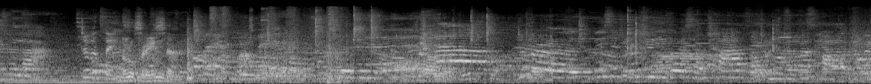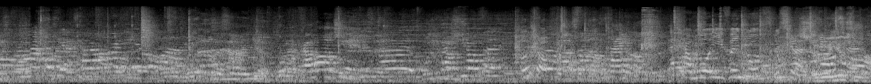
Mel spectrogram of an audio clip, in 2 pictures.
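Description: Several adults chatter and laugh around a table, close by.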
